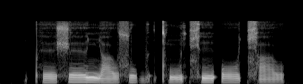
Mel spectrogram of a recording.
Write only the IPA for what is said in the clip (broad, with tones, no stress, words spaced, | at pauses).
pʰe˨ʃe˦ɪ̯ɲa˨ʊ̯ su˦˨bɪ˦ʔtʰũ˨ t͡ɕʰĩ˦ʔo˦ʊ̯ t͡ɕʰa˨ʊ̯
